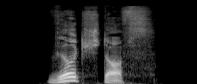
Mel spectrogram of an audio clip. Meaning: genitive singular of Wirkstoff
- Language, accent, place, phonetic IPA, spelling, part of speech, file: German, Germany, Berlin, [ˈvɪʁkˌʃtɔfs], Wirkstoffs, noun, De-Wirkstoffs.ogg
